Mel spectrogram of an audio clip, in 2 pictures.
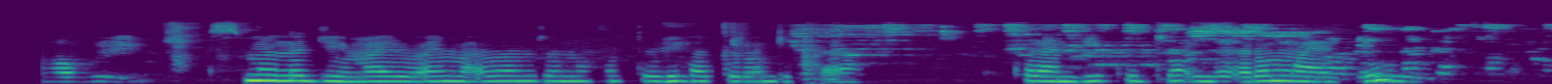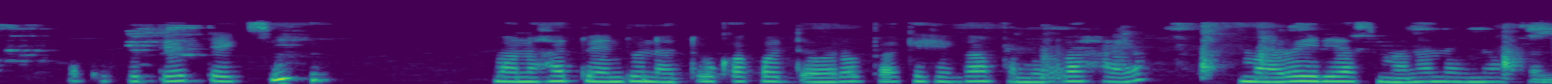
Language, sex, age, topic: Oshiwambo, female, 25-35, finance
